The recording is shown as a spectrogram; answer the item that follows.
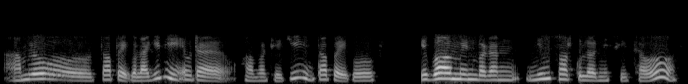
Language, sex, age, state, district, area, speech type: Nepali, female, 30-45, West Bengal, Darjeeling, rural, conversation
